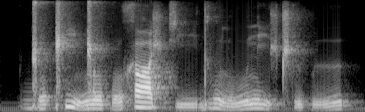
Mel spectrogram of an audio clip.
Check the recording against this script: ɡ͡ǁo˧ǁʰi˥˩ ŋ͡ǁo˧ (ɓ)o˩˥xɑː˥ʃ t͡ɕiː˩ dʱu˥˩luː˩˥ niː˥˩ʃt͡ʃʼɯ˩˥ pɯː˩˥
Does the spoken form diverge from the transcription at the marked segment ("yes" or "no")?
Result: yes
